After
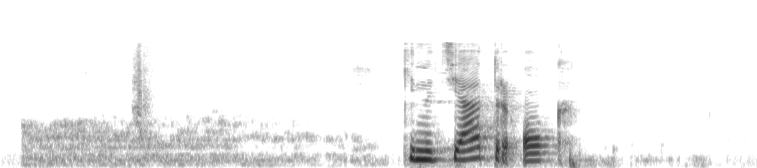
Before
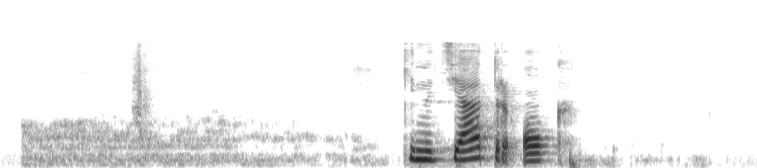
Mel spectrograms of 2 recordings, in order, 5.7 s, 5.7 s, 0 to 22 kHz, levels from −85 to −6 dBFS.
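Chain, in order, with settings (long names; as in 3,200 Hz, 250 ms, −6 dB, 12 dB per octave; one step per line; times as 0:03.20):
0:03.22–0:04.08: downward compressor, threshold −20 dBFS, peak gain reduction 5.5 dB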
